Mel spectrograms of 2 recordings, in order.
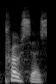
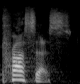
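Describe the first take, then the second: First: The word has a Canadian pronunciation. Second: The word has a non-Canadian pronunciation.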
